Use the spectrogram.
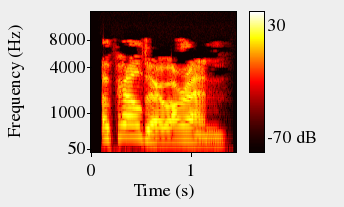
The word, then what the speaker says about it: Apeldoorn: Apeldoorn, Dutch pronunciation, Apeldoorn, is a municipality and city in the province of Gelderland in the center of the Netherlands.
